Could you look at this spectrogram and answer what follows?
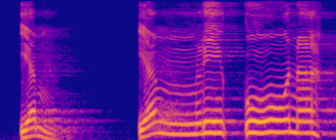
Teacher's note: mim sukun dibaca jelas tanpa mendengung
